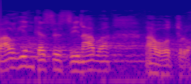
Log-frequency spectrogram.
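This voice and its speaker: The speaker talks at a fairly slow pace with ordinary pitch variation over noticeable background noise. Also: man. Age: 70s. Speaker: conference speaker. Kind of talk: talk to an audience.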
